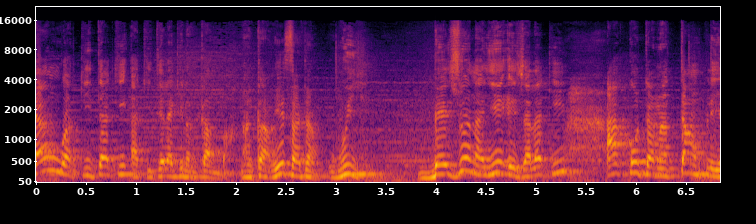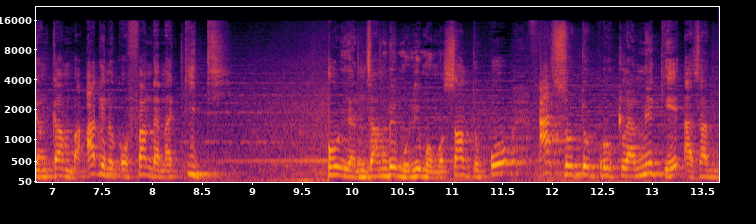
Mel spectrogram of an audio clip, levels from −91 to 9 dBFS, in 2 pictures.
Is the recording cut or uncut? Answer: uncut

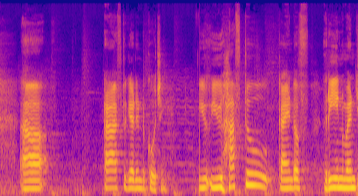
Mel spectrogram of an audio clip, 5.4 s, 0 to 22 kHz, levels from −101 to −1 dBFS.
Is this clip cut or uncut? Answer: cut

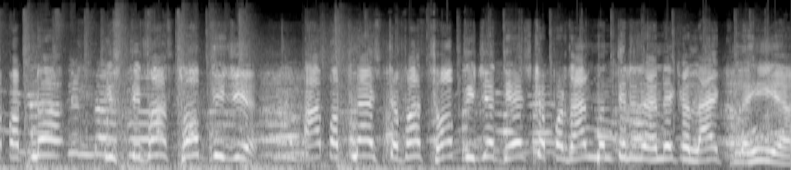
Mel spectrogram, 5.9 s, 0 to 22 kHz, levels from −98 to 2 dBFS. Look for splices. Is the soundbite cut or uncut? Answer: uncut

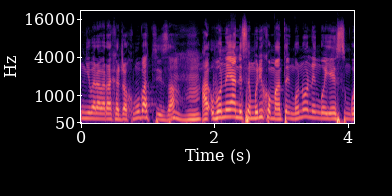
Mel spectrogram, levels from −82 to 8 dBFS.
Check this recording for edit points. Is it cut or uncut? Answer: uncut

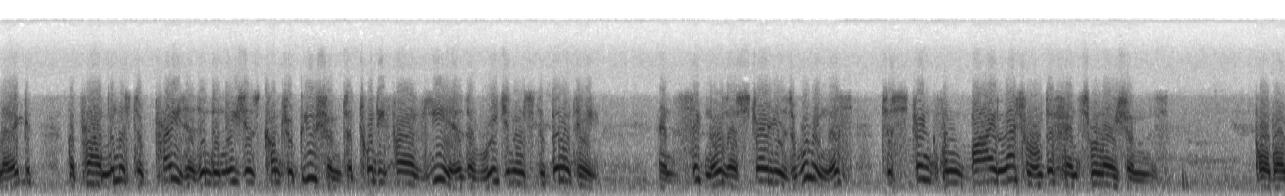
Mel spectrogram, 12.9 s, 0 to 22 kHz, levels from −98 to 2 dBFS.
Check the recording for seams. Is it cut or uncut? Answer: uncut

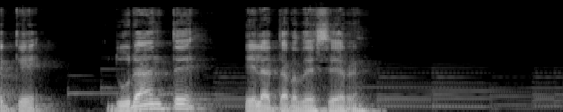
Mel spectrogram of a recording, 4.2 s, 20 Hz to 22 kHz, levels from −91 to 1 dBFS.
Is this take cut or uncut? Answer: cut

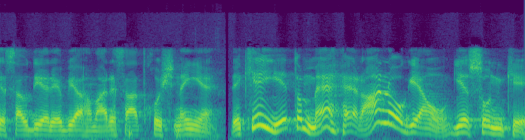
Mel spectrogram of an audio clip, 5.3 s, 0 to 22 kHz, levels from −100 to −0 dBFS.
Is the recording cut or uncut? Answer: cut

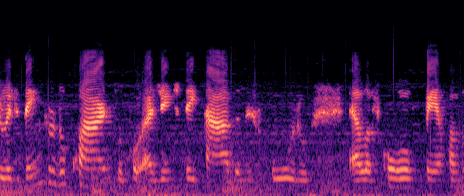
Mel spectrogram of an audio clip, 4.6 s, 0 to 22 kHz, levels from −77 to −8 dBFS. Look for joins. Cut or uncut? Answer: uncut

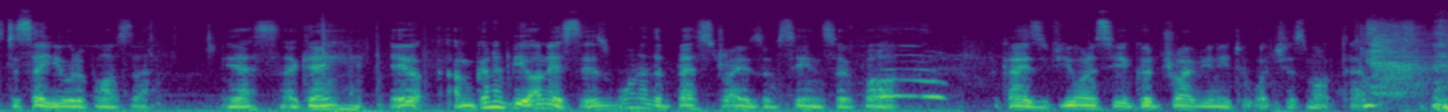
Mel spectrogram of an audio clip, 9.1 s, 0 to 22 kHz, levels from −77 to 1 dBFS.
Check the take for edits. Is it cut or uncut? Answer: cut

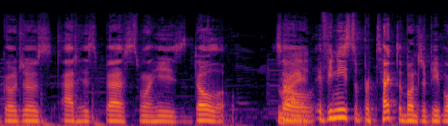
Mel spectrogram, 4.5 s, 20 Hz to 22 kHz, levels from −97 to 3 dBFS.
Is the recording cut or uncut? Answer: cut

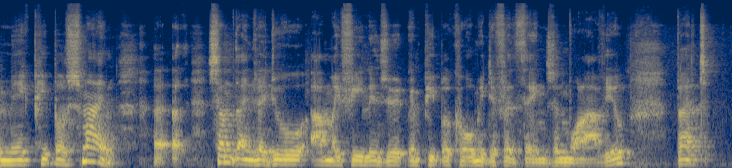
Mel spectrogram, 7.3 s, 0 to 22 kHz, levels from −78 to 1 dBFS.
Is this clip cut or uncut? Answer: cut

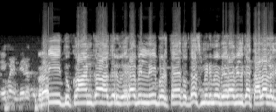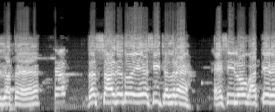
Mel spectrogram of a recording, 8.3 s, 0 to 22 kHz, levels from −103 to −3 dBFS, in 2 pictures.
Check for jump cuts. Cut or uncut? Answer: cut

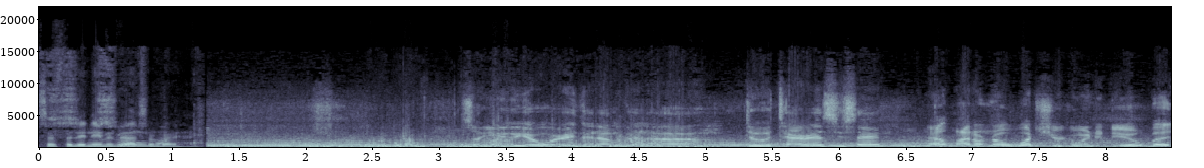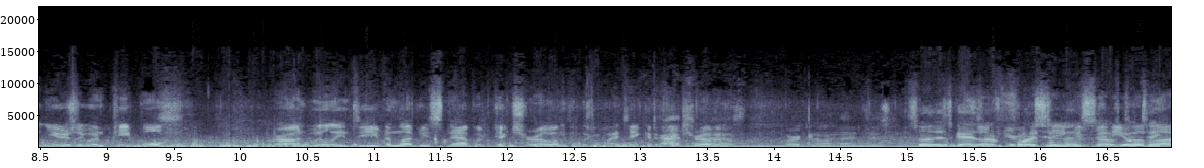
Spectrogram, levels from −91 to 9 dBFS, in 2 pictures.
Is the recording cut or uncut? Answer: cut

